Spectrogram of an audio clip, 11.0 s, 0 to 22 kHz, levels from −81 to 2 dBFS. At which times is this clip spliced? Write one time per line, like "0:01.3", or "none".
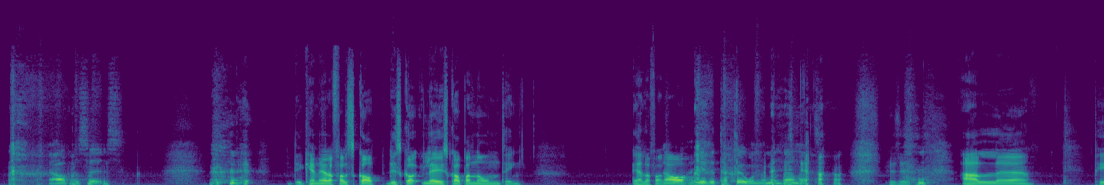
none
